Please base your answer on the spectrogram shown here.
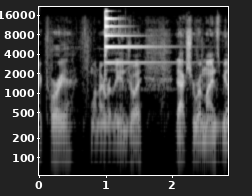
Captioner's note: ding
